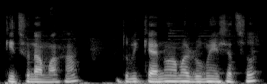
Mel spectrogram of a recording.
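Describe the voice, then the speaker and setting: A man's voice: mid-range voice, flat delivery, moderate pace, mellow, natural voice. A man playing an irritated, unwell young man, curt and dismissive, in an audio love story. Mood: weary, dismissive.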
